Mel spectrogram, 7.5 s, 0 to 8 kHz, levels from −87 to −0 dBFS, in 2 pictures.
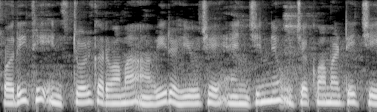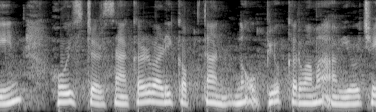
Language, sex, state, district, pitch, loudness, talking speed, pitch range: Gujarati, female, Gujarat, Valsad, 170 Hz, -14 LUFS, 150 wpm, 155-180 Hz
